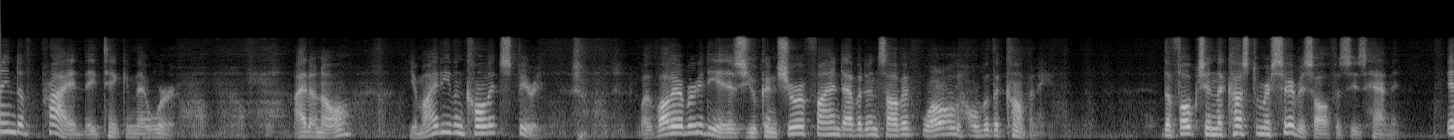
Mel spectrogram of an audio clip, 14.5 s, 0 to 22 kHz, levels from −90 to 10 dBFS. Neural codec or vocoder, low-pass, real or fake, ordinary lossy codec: codec, 16 kHz, 0.3 kbps, FocalCodec; 7.2 kHz; fake; Opus, 64 kbps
